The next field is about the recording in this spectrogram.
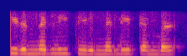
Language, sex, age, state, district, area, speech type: Malayalam, female, 18-30, Kerala, Wayanad, rural, conversation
